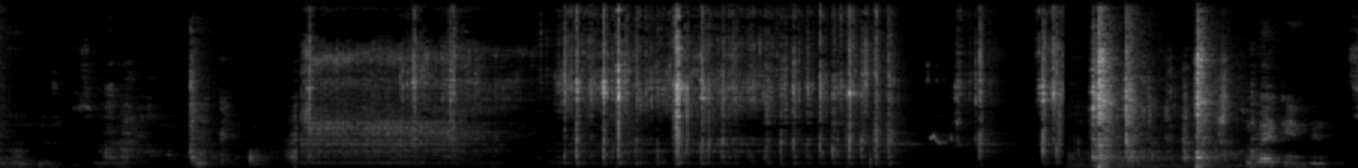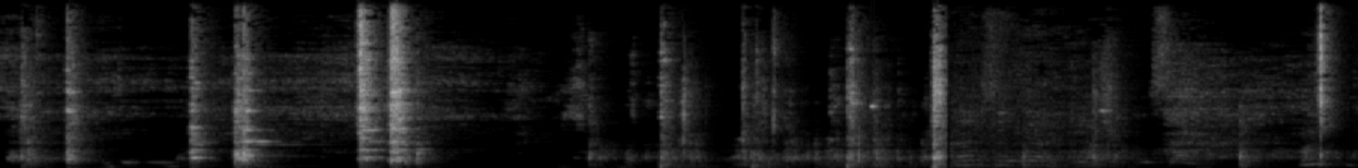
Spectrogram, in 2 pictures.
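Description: Amala being stirred and beaten with a wooden stick in an aluminium pot, giving a run of sharp, loud knocks of the stick against the pot from about seven seconds in. Before that comes a softer scraping and rattling.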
